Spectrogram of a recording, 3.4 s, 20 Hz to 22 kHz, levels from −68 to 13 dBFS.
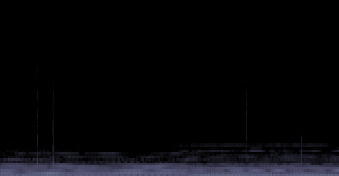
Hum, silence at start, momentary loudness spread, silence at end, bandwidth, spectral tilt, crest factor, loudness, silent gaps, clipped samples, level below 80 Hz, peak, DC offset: none; 0 s; 1 LU; 0 s; 12 kHz; -8 dB/octave; 14 dB; -37 LUFS; none; under 0.1%; -56 dBFS; -22 dBFS; under 0.1%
